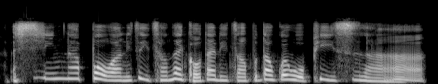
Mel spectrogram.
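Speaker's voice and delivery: high-pitched mock scolding; scolding mum. Mum telling off her son over the phone, mock scolding. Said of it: "我妈就在骂说".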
